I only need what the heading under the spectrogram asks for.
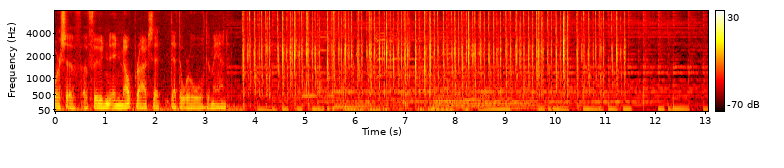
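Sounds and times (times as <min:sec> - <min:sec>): soft background music: 0:00.0 - 0:13.0
rapid keyboard typing: 0:03.8 - 0:11.5.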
